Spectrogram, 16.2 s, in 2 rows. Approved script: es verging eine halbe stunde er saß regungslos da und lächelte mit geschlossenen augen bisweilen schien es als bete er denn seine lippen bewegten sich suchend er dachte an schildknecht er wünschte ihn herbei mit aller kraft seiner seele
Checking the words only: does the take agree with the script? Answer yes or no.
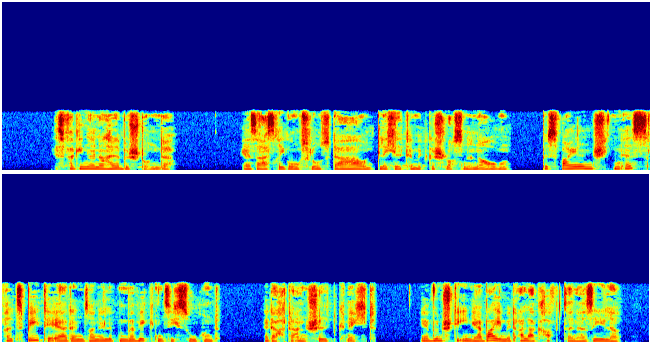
yes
